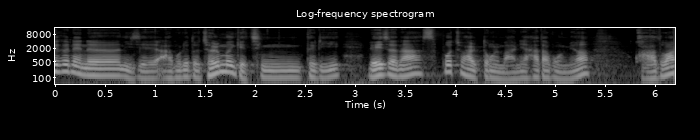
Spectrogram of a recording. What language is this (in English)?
Korean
